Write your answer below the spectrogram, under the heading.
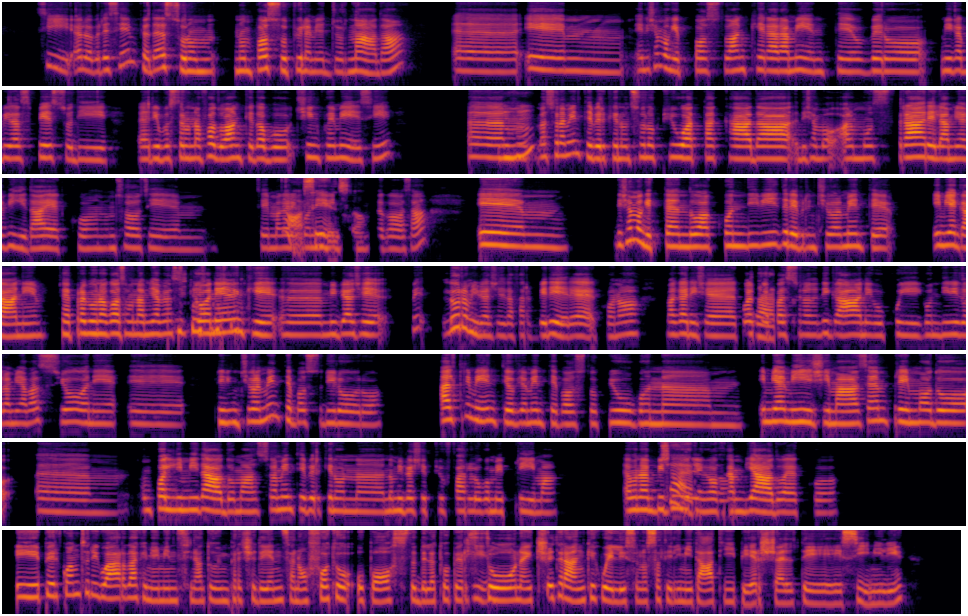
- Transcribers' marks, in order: "Allora" said as "alloa"; in English: "repostare"; "Cioè" said as "ceh"; chuckle
- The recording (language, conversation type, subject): Italian, podcast, Cosa condividi e cosa non condividi sui social?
